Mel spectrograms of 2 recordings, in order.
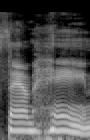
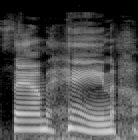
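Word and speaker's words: Samhain: I pronounce it Sam Hain on purpose. I play a character, so I'm supposed to be an embodiment of Sam Hain, the holiday, just pronounced differently, entirely up to you.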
